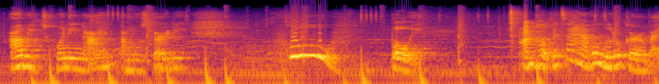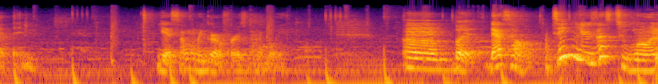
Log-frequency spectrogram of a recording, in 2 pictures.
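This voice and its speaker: A nineteen-year-old woman, chatting casually and rambling through a Q&A vlog. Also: medium pitch. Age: teens. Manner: chatty, rambling, repeats herself. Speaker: vlogger. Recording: roomy, distant camera sound with faint music.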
